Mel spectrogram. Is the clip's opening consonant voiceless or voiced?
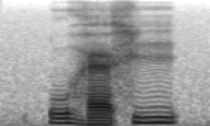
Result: voiceless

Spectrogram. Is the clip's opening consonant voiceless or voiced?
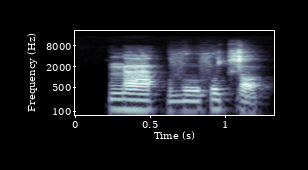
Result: voiced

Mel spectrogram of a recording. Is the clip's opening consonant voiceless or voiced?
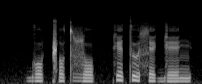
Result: voiced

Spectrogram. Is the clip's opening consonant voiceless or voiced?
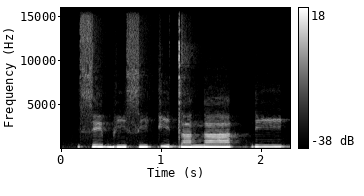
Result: voiceless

